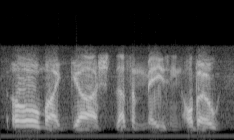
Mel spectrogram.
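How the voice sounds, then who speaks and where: A man's voice amid noticeable background noise. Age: 40s. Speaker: amateur radio operator. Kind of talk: casual chat.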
